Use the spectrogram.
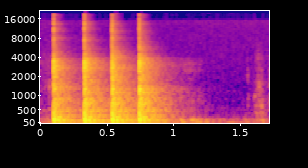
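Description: Four firm knocks on a bedroom door, evenly spaced and close, then quiet.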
